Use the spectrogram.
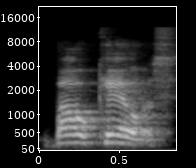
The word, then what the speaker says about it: Bauchaos: By the way, of Bauhaus, I intend to start an architecture school called Bauhaus, Bauchaos. So I just put the letter C in front of H-A-O-S and becomes Bauchaos.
